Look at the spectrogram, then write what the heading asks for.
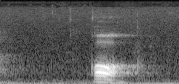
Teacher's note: Qaf tertahan nafas, tertahan suara.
